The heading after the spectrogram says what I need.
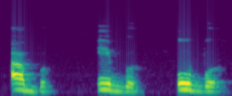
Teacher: دونوں ہونٹوں کے گیلے حصے سے ادا ہوتا ہے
